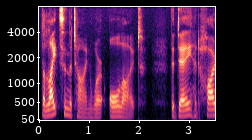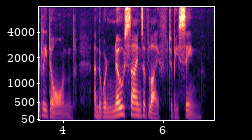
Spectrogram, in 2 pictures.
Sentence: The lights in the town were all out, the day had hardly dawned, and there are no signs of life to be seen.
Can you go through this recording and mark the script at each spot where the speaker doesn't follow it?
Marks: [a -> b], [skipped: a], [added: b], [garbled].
The lights in the town were all out, the day had hardly dawned, and there [are -> were] no signs of life to be seen.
